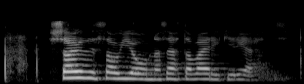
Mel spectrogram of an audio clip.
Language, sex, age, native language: Icelandic, female, 13, Icelandic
